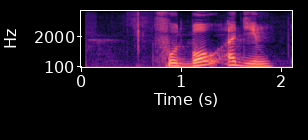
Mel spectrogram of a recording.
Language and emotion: Russian, neutral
